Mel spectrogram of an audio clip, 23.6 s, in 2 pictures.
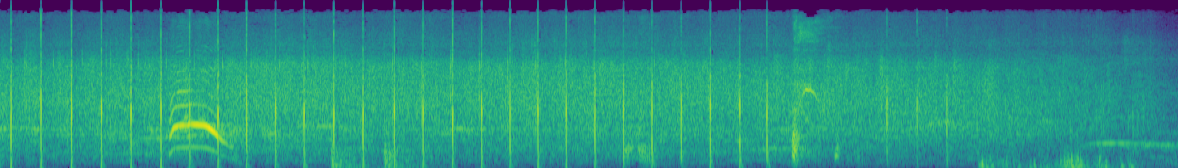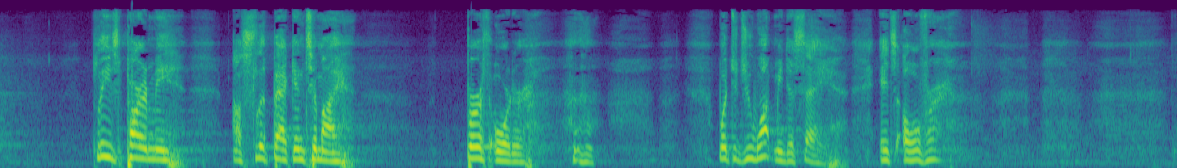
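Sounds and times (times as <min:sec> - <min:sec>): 
audience applause: 0:00.0 - 0:12.0
speech: 0:12.8 - 0:15.4, 0:16.5 - 0:17.8, 0:19.0 - 0:21.4.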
